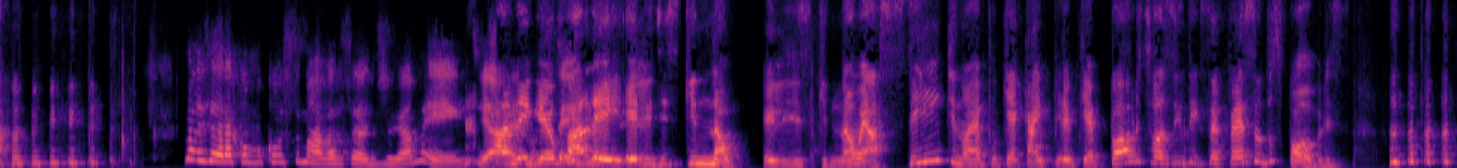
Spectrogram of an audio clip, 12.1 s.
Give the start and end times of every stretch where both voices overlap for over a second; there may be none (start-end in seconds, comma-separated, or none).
4.1-5.5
